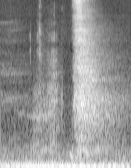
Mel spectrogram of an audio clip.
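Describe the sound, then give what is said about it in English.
A single quick sneeze during a church sermon, a short breathy burst with a sharp hissy edge, rising briefly over a steady low hum. No one talks. “Bless you.”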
